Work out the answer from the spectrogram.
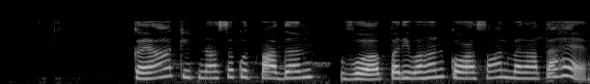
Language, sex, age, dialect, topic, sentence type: Maithili, female, 31-35, Angika, agriculture, question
